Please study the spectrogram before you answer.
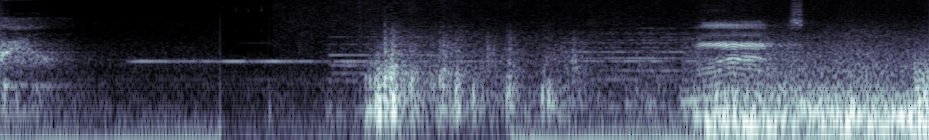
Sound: thunder Cracking Sounds

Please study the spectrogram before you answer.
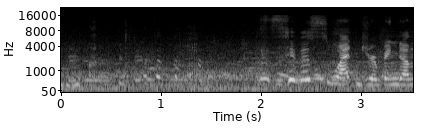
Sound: both laughing

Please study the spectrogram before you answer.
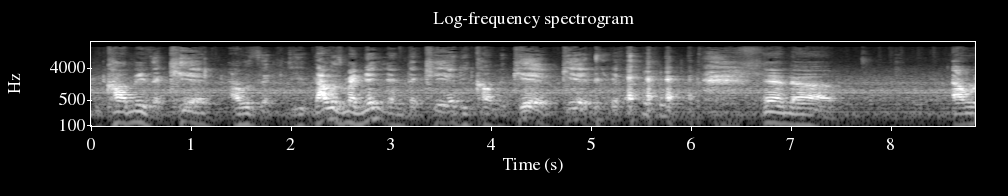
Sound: laughs

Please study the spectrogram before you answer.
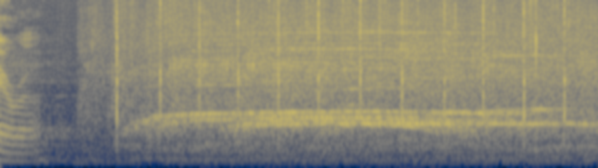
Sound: audience cheering

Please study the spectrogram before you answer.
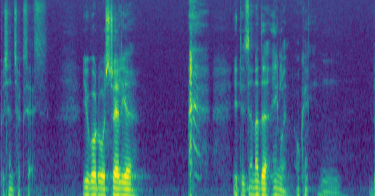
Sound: laughs

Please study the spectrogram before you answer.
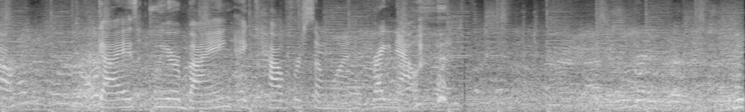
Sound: laughs

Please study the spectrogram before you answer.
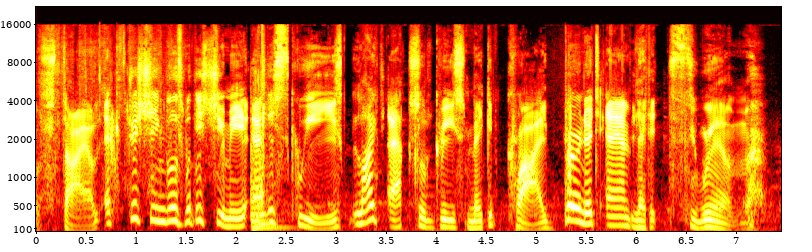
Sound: none

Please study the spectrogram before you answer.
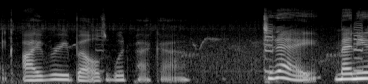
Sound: Sounds of Ivory-billed Woodpecker play: Macaulay Library catalog number 6784

